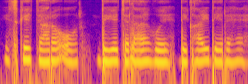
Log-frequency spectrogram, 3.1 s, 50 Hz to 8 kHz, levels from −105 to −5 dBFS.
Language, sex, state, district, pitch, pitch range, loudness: Hindi, female, Himachal Pradesh, Shimla, 195 Hz, 195-205 Hz, -17 LUFS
